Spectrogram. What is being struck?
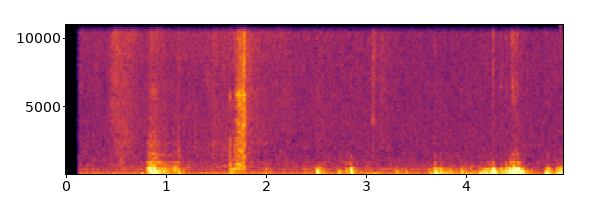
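Bar of soap scraped with a thin metal blade.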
